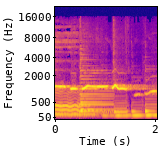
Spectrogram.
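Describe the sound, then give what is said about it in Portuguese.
A steady whistled melody rides over a warm instrumental accompaniment, holding sustained notes with small pitch shifts, clear and fairly loud throughout with no voices. “e tu já anda assobiando”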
